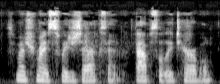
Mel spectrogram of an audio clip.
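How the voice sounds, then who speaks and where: A woman's voice: lowish voice, flat delivery, racing, vocal fry, a bit bright, no room sound. A middle-aged woman rambling chattily while she works on paper crafts in her home studio, joking at her own expense. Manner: rambling, self-deprecating, talks while working. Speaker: craft vlogger.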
